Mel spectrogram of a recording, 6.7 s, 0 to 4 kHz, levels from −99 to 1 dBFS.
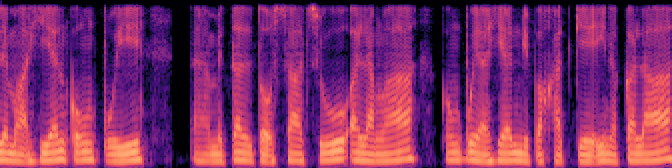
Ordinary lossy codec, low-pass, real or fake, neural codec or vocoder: none; 3.6 kHz; fake; codec, 16 kHz, 4.8 kbps, FACodec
